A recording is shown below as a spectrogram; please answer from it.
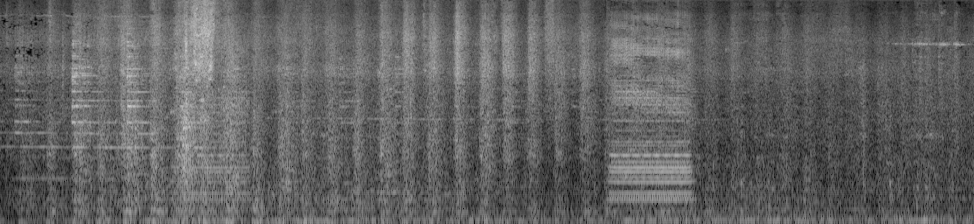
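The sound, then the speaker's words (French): A train with railway wagons rolls along the Stones Hill railroad in Tampa, a continuous rumble with rhythmic clickety-clack, broken by one loud, steady horn blast late in the sequence before the rolling resumes. “Là, les navires furent déchargés dans les wagons du railroad de Stones Hill”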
